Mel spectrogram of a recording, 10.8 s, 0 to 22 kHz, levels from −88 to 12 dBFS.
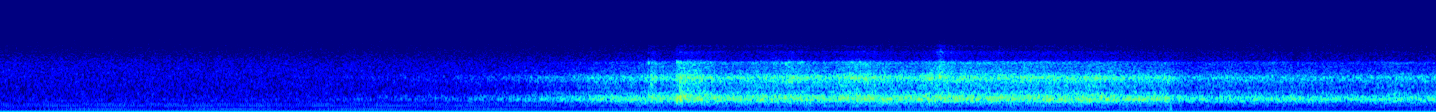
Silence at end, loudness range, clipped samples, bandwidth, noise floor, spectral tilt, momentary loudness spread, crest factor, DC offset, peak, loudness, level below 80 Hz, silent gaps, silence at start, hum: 0 s; 16 LU; under 0.1%; 7.8 kHz; -64 dBFS; -5.5 dB/octave; 23 LU; 22 dB; 0.1%; -20 dBFS; -41 LUFS; -72 dBFS; none; 0 s; 60 Hz at -70 dBFS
